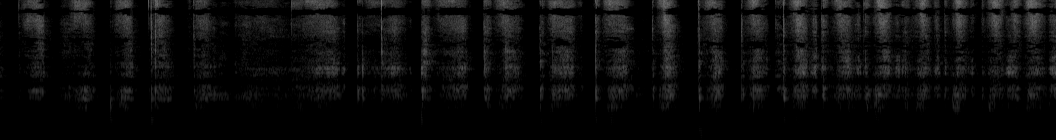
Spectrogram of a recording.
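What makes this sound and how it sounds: Long nails scratch the carved lid of a small, hollow, whitewashed wooden box as it is turned in the hand, then move on to its plain wooden sides. The result is a quiet, bright, dry rasping made of many short scratching strokes with almost no low end.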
